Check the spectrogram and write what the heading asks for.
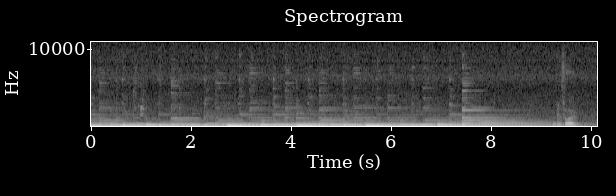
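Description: Capoed steel-string acoustic guitar fingerpicked in a slow arpeggio pattern, one string at a time over a bass note, the notes ringing into each other. Near the end the last chord is left to ring and dies away.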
